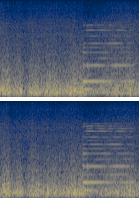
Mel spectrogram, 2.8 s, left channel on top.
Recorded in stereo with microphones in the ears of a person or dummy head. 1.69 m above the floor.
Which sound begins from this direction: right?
A piano, at 1.6 s.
